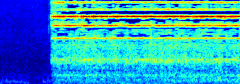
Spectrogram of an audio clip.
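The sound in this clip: A quiz contestant's answer bell rings once after a silent start, a bright metallic tone that rings on steadily and loudly without fading.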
